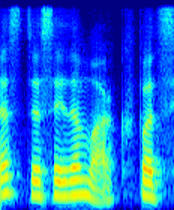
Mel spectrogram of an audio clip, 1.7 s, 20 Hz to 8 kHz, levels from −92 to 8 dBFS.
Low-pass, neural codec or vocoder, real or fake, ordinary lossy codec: 7.2 kHz; codec, 16 kHz, 0.2 kbps, FocalCodec; fake; none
